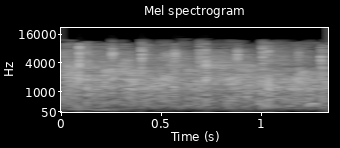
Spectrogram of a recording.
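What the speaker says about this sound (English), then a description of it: "let's hear one more round of applause" Applause fills a school board meeting room, a dense, continuous patter of many hands clapping at a steady level for the whole moment.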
